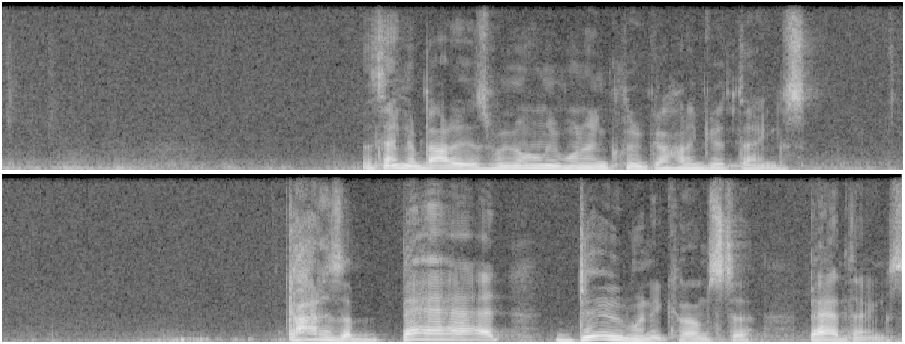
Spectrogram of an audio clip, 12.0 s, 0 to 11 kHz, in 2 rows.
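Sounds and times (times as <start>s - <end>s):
man's voice: 2.4s - 5.4s, 7.9s - 12.0s.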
